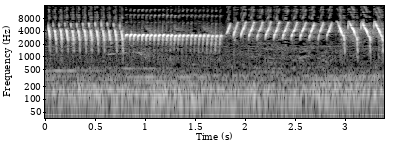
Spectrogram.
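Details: Young canary song used as a lure to start singing: a rapid pulsed trill, then a sustained even rolling trill, followed by quick repeated chirping phrases and falling sweeps, high and continuous.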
